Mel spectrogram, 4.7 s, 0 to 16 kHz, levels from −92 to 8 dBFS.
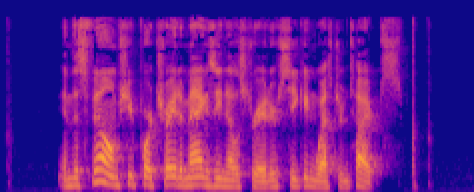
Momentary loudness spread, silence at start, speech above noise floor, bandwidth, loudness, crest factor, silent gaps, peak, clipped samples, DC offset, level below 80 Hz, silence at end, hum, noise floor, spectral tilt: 12 LU; 0.6 s; 46 dB; 11.5 kHz; -22 LUFS; 20 dB; none; -4 dBFS; under 0.1%; under 0.1%; -64 dBFS; 0.6 s; none; -68 dBFS; -3.5 dB/octave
